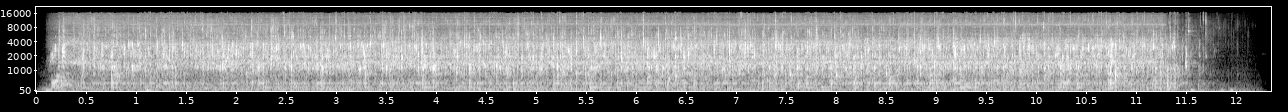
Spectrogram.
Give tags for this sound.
bucket; faucet; plastic; pour; water

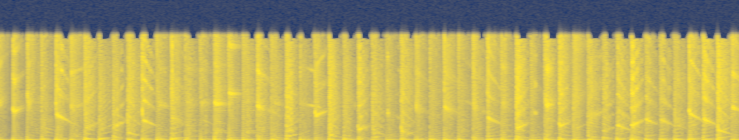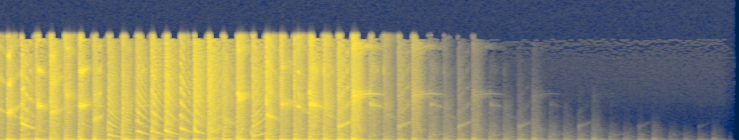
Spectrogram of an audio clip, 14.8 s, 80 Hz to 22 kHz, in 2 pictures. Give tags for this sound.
130bpm; loop

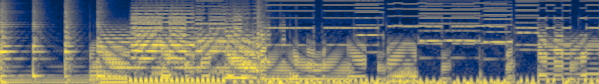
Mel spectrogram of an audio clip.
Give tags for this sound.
electro; glitch; static-crush; noise; ambeint; slightly-messed-with; circuit-bent; circuits

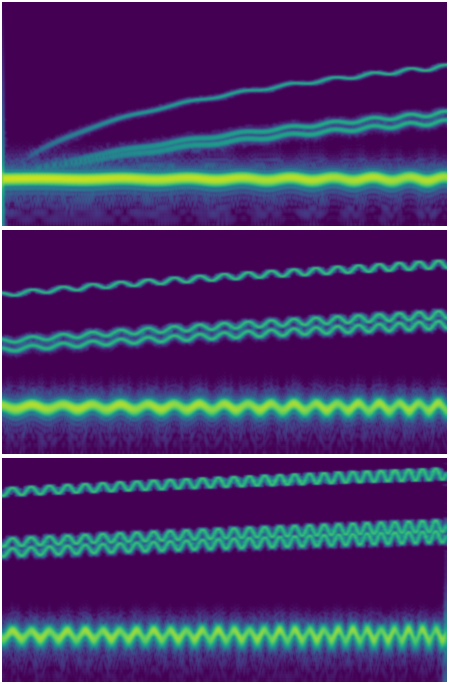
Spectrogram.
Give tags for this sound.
multisample; mono; ufo; tone

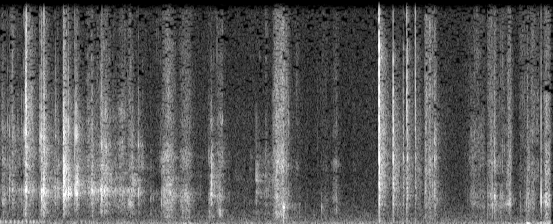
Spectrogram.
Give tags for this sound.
fire; flame; light; match; matchbox; strike

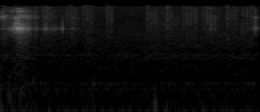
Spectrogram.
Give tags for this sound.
hit; kitchen; percussion

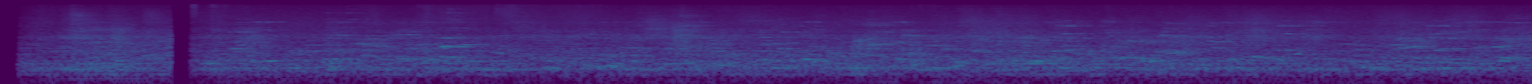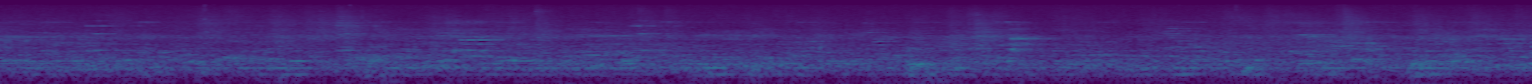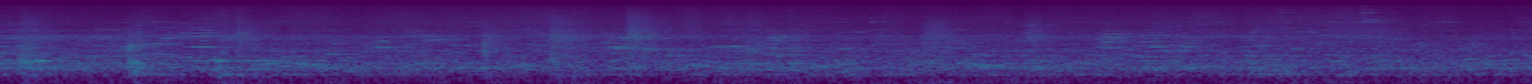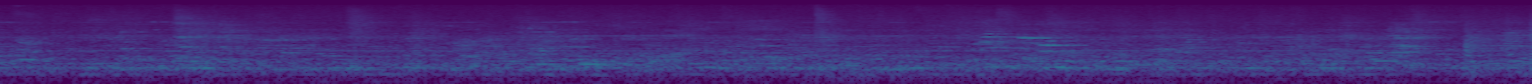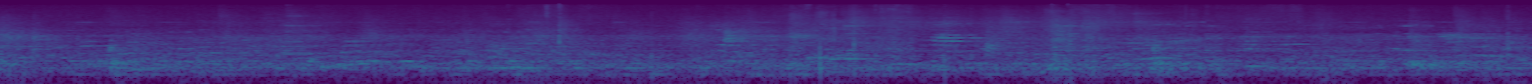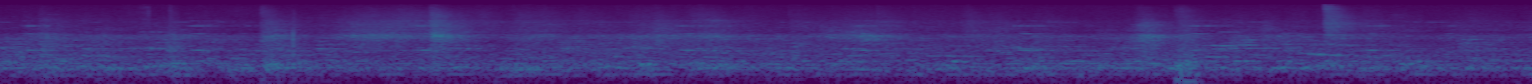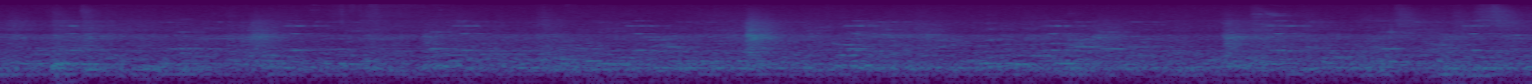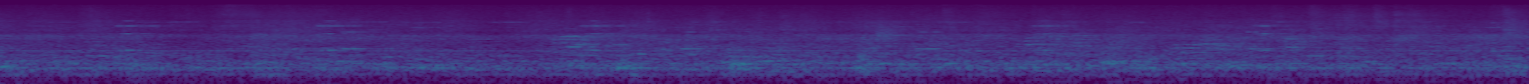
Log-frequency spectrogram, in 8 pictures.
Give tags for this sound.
beep; cashiers; people

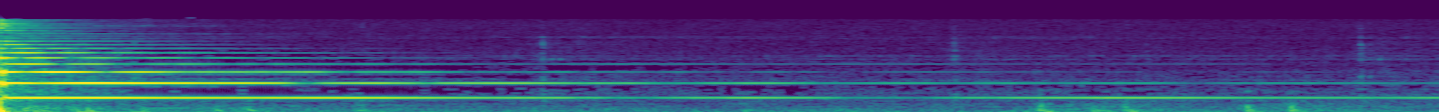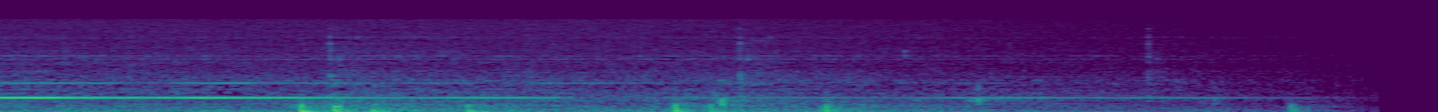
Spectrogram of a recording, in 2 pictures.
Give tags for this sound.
fingered; strings; piano; multi

